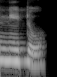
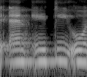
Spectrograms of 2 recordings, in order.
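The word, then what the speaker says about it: NATO: एज a single word जैसे हम इसको पढ़ते हैं नीटो हम इसे एनटीओ नहीं पढ़ते अगर तो एक्रोनिल जो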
